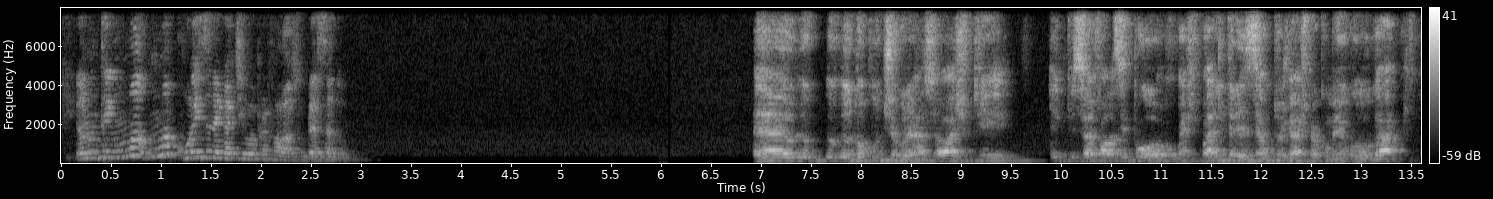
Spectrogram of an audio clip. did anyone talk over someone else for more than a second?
No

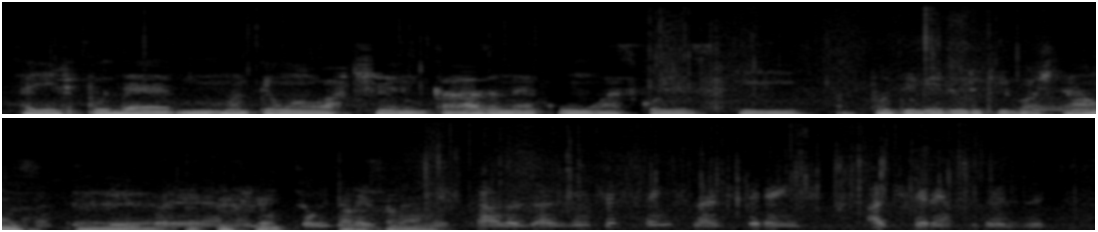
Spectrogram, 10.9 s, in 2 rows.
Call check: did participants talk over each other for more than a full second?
Yes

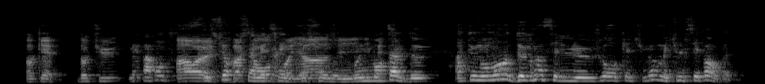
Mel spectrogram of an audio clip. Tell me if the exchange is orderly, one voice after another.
No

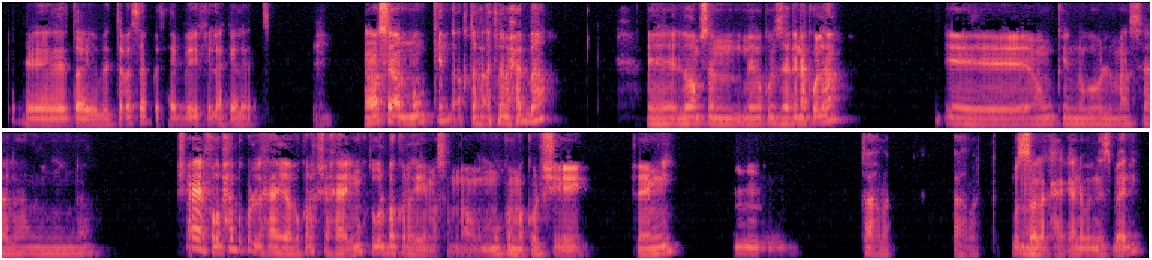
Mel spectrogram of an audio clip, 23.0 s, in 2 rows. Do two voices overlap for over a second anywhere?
No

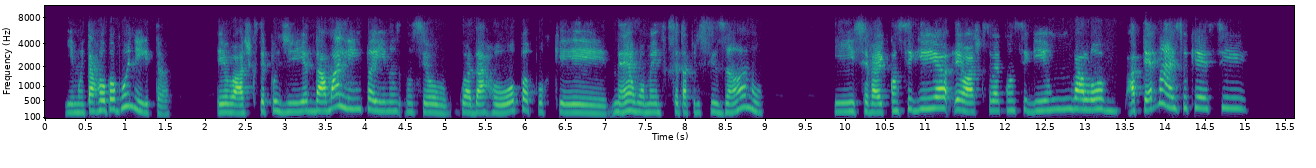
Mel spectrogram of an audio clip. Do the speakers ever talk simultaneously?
No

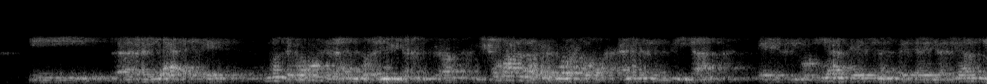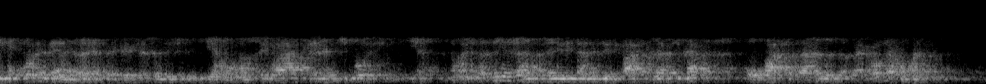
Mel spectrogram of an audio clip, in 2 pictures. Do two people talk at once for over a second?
No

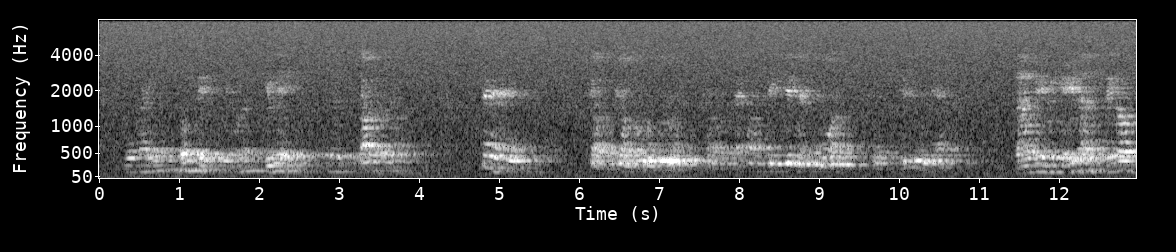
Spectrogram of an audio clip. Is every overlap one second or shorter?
Yes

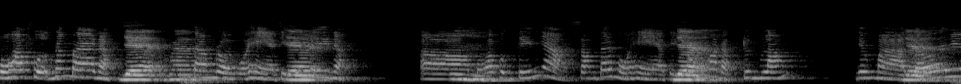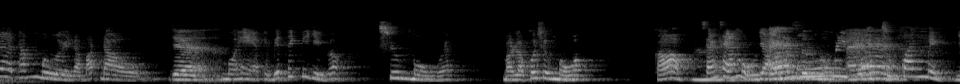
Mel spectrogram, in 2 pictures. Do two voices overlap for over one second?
Yes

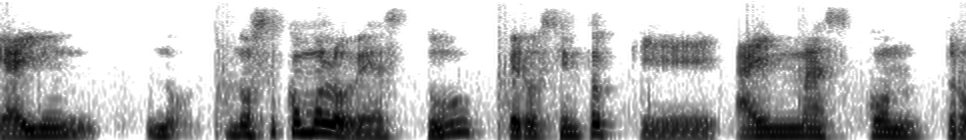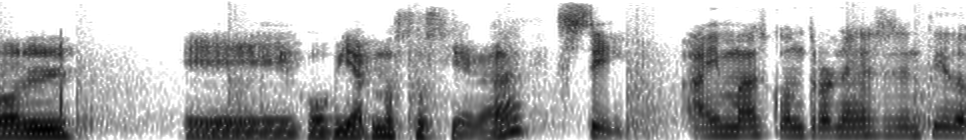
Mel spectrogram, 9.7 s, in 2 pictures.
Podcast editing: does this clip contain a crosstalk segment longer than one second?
No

